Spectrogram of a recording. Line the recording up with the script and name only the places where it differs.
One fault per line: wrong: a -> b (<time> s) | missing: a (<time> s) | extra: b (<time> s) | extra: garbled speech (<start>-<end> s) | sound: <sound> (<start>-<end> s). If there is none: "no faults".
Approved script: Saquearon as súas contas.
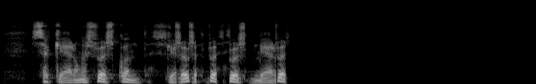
extra: garbled speech (1.7-2.9 s)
